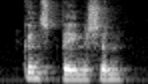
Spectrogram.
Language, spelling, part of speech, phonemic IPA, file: Dutch, kunstpenissen, noun, /ˈkʏnstpenɪsə(n)/, Nl-kunstpenissen.ogg
- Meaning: plural of kunstpenis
